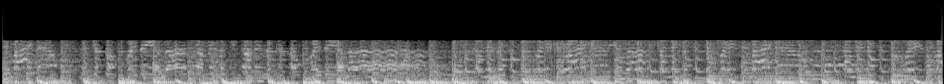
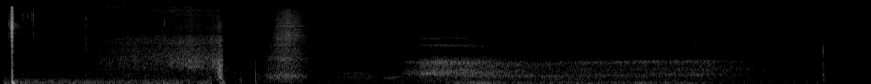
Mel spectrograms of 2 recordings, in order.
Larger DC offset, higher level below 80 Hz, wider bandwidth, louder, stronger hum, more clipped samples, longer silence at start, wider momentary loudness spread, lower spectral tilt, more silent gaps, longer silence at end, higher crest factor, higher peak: neither; first, -18 dBFS vs -58 dBFS; second, 3.2 kHz vs 16 kHz; first, -15 LUFS vs -40 LUFS; neither; neither; about the same, 0 s vs 0.05 s; second, 3 LU vs 16 LU; first, -4.5 dB/octave vs -1 dB/octave; neither; second, 0 s vs 0.45 s; second, 12 dB vs 42 dB; about the same, -2 dBFS vs -4 dBFS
